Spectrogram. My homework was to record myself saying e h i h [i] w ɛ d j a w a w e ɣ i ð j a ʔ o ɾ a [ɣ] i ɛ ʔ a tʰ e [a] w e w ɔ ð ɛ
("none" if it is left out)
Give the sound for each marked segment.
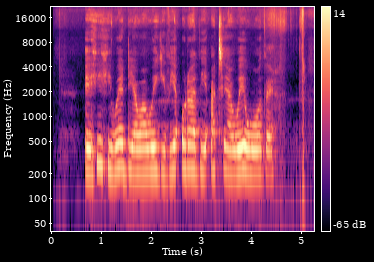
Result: i, ð, a

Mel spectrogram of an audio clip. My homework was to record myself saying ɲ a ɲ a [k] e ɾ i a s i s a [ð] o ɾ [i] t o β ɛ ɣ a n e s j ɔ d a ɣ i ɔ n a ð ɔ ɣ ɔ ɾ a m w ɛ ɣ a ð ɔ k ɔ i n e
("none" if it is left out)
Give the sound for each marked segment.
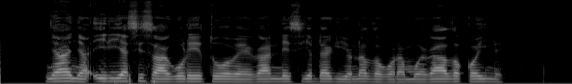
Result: ʔ, ɣ, e

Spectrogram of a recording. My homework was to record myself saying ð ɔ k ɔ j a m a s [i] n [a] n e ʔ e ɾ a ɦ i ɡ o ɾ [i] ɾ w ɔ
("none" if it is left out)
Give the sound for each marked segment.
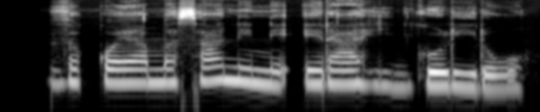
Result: a, i, i

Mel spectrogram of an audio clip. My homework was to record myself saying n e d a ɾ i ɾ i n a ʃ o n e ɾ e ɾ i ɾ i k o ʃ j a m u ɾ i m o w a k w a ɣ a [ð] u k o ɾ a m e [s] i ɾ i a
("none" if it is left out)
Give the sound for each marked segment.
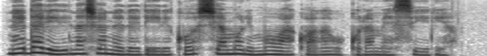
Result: ɣ, s

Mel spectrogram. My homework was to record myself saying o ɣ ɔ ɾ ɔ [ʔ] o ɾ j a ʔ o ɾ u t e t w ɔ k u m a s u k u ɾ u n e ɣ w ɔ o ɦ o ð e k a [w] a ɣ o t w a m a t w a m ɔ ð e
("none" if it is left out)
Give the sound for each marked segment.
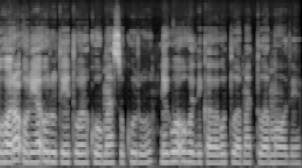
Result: ʔ, ɣ

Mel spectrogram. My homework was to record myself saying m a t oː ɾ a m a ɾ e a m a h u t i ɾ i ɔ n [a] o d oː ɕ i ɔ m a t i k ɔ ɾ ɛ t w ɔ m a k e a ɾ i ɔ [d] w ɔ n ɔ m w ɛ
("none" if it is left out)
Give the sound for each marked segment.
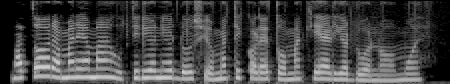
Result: e, d

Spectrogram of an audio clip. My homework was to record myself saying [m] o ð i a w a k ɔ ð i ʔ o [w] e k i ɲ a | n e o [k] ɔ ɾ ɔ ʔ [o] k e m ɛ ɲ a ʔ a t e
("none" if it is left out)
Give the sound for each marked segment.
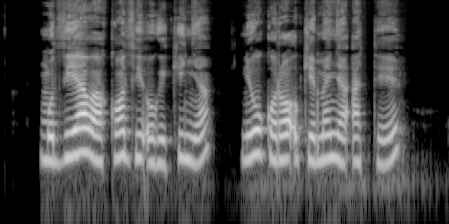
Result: m, ɣ, k, o

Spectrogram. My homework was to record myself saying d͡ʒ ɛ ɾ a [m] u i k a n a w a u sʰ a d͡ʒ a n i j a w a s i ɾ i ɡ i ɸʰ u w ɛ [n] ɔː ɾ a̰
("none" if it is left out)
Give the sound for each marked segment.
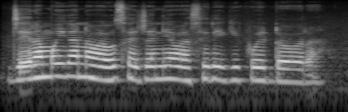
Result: m, d

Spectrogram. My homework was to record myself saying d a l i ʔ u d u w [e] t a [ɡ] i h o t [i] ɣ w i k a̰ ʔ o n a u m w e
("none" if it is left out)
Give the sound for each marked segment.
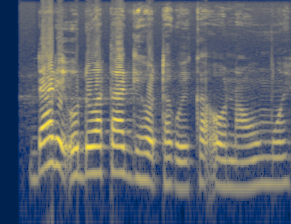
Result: a, ɡ, a

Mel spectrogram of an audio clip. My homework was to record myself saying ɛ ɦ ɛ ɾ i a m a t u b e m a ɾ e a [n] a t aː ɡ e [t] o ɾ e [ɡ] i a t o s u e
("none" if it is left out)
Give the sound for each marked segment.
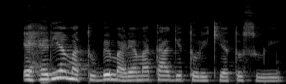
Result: m, t, k

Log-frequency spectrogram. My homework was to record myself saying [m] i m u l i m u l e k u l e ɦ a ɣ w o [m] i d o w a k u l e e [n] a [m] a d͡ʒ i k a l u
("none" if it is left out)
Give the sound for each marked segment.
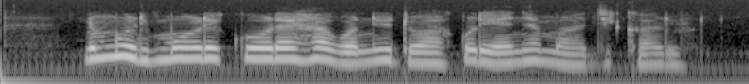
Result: n, n, ɲ, m

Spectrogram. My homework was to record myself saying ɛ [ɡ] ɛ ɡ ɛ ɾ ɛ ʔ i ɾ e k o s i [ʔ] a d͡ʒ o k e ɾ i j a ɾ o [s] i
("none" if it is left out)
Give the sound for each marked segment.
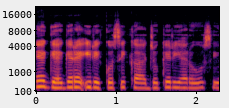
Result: ɡ, k, s

